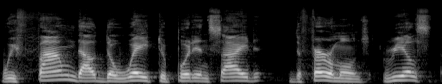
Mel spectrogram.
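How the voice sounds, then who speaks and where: High-voiced man with a French accent. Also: measured pace. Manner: animated, laughs often, searches for English words. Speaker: guest. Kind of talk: casual interview.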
